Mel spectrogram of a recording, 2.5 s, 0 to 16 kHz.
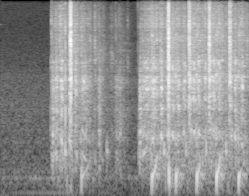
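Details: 1971 Honda CB350 twin engine on a stand out of the frame, during valve adjustment and timing work; starter cranks in short even bursts with strong regular compression pulses, finger test showing good compression on both cylinders: healthy cranking.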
